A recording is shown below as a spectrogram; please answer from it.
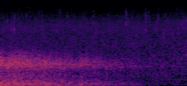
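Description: A soft, even rushing noise, like rain or wind, fading out over two seconds.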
